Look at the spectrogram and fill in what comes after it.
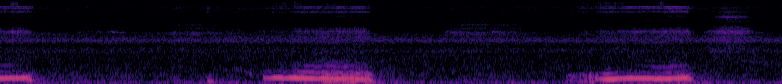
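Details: Sleeping French Bulldog puppy, four months old, snores in slow rhythm: three droning, slightly tonal breaths about a second long, repeating roughly every three seconds over quiet room hum.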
